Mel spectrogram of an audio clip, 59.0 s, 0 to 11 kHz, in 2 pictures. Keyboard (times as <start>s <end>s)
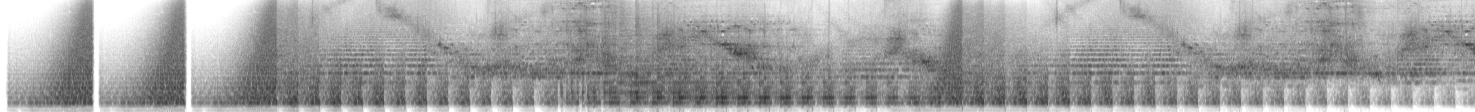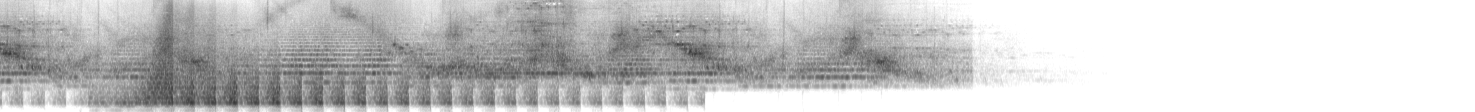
5.2s 26.2s, 30.7s 43.8s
